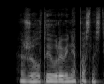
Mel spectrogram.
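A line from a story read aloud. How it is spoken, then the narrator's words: Quiet. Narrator (Russian): тихо произнесла Марина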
